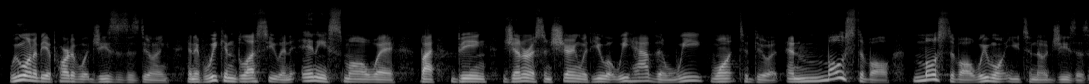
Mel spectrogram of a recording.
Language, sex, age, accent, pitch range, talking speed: English, male, 30-49, American, 125-155 Hz, 275 wpm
